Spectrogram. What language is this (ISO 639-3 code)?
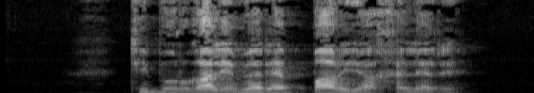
lzz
